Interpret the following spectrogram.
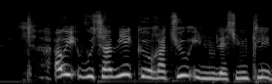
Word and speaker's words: Ratu: Ratu en fait en fait tout le monde le prononce mal à les personnes qui disent rate rat rati bref en fait ça se prononce ratu.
